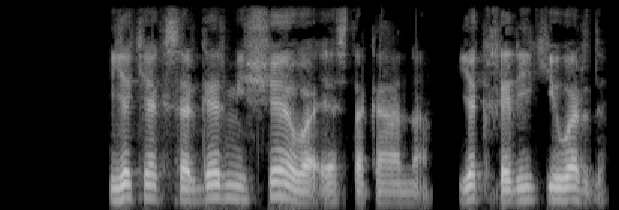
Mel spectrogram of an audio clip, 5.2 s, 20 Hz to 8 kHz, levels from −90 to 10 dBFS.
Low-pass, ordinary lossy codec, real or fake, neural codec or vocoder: 7.2 kHz; AAC, 48 kbps; real; none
